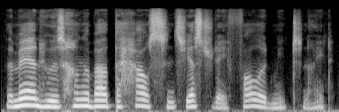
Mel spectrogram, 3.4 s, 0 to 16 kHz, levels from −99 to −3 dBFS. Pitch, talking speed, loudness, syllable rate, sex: 185 Hz, 245 wpm, -17 LUFS, 6.5 syllables/s, female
